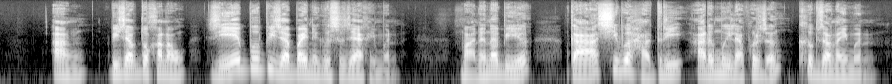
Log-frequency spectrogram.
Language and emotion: Bodo, disgusted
